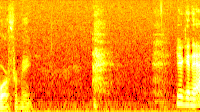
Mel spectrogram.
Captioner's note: laugh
